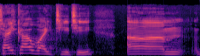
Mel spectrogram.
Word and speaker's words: Taika Waititi: I can never get his name right. Is it Taika? – Yeah, Taika Waititi. Okay, it's Taika Waititi.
